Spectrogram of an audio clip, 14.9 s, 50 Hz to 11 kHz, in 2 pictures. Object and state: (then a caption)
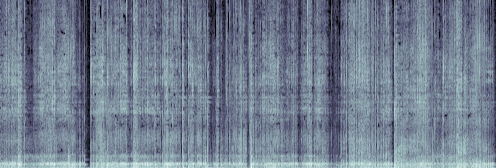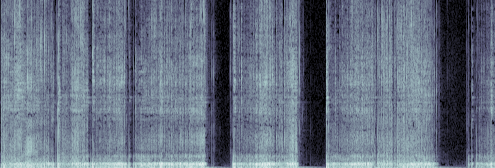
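Metal mesh microphone grille. Very long acrylic nails scratch and rub quickly and aggressively over the hollow metal mesh dome grille of a large condenser microphone. The result is a dense, continuous rasping scrape with a strong low-mid tone around 300 Hz and a bright scratchy edge. Brief dropouts into near silence occur near the end.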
